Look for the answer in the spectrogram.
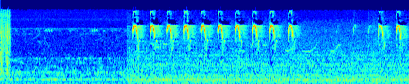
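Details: Wild Plain prinia in full song: after a quiet start, a quick string of about a dozen sharp, high, clipped notes at roughly three per second, then a pause and two more notes.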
